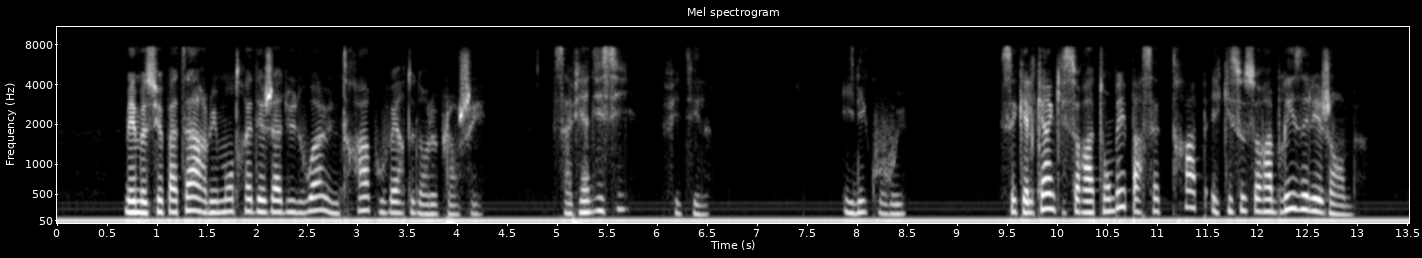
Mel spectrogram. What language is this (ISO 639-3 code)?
fra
